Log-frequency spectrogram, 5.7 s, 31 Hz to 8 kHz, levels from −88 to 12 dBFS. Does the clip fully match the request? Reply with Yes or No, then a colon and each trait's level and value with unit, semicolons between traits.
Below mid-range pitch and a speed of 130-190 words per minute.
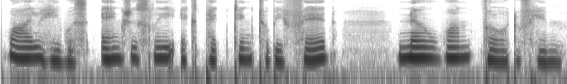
No: medium, 160 Hz; average, 140 wpm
